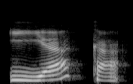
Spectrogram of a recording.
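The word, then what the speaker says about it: إِيَّاكَ: Ya, biasanya kita kalau bacanya iya karena jadi kafnya ini dimasukkan ke nun, maka artinya berbeda. Ya, maka harus dipisah oh iya.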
